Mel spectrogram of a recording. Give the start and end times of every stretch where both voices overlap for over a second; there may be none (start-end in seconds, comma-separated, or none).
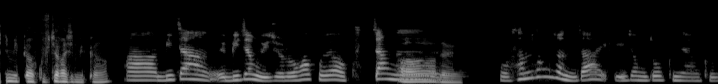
none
